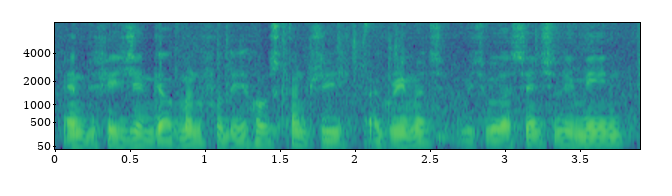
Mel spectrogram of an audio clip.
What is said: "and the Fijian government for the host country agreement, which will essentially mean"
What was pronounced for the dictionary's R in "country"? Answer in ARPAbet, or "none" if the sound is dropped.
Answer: R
